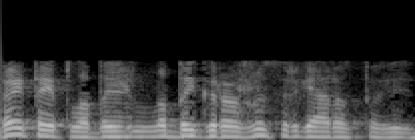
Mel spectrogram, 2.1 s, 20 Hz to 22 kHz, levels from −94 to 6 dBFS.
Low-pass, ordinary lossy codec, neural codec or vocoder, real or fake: 3.6 kHz; AAC, 24 kbps; none; real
